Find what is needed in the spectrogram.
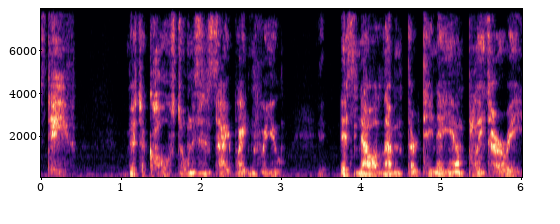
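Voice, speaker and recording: In a put-on character voice, the speaker whispers at a moderate pace with long, frequent pauses. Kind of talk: one-man play performance. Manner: nervous, hurried.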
